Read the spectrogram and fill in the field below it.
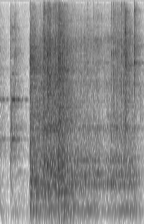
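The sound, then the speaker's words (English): A cash register rings up a barcode: a brief electronic beep, then a loud mechanical whirring clatter that runs steadily to the end, with no voices. “I'll put it through the cash register now.”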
